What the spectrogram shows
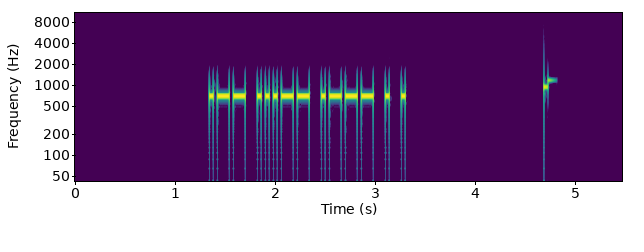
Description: Morse code, heard as a keyed tone, about 28 wpm, 700 Hz. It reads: W3JEE
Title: USA Call Signs Repeated 2x 30wpm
